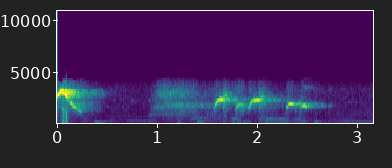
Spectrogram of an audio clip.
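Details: A pet bird gives a loud sharp downward note, then a quieter series of four quick rising-and-falling high whistles close together.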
